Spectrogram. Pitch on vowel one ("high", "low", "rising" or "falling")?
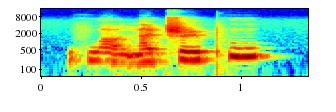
low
